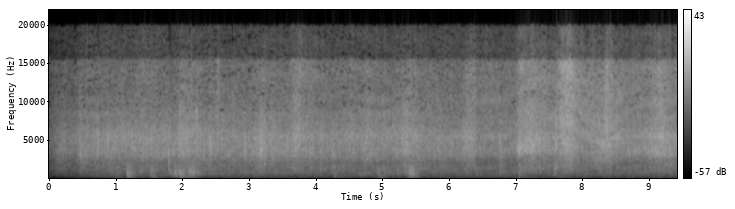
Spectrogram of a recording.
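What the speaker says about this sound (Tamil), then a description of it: "நல்லா எண்ணெயிலேயே வதக்கி விட்டுக்கலாம்." Ponnanganni greens and onion sautéing in hot oil in a pan, a steady crackling sizzle with occasional scraping stirs, close and continuous throughout.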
